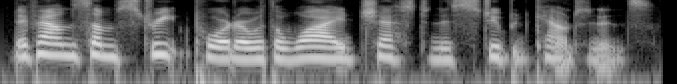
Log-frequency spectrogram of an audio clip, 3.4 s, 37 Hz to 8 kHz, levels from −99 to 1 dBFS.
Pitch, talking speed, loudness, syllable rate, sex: 200 Hz, 230 wpm, -20 LUFS, 5.8 syllables/s, female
